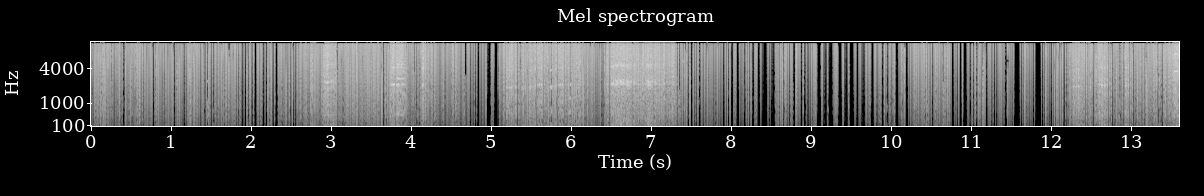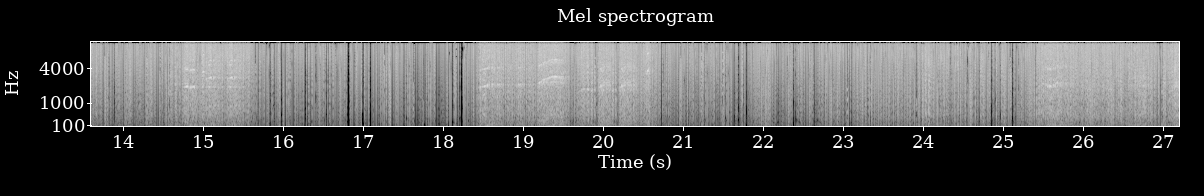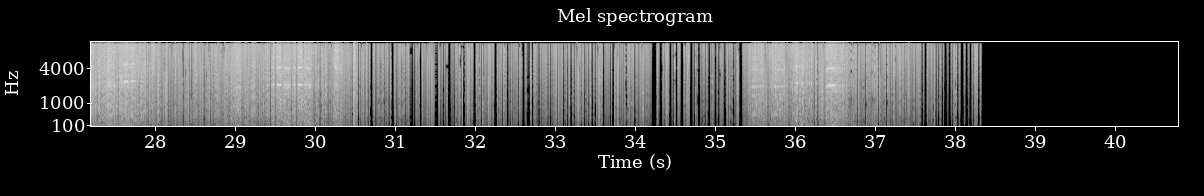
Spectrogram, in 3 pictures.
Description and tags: Byproduct of ableton. Used to be a birdcall.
